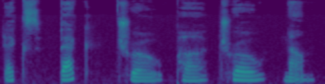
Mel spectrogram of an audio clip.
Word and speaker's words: Expecto Patronum: Now," he said, raising his wand, "the incantation for this charm is Expecto Patronum, which is pronounced Expectro-Patronum. Expecto Patronum," I muttered under my breath.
